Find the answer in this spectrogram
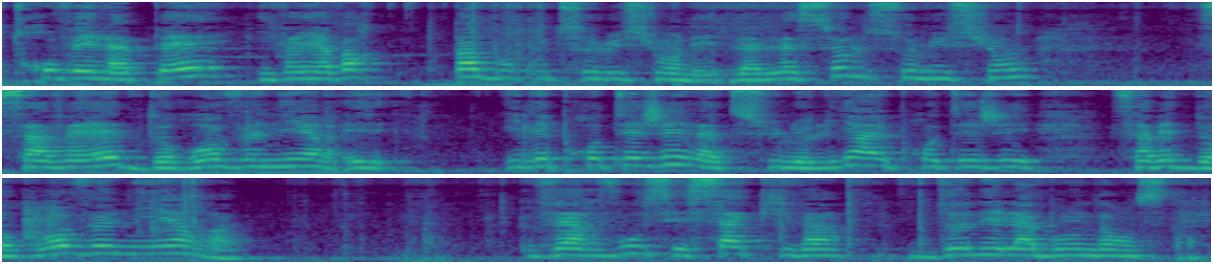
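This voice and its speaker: A woman's fairly high voice at a moderate pace, with long, frequent pauses and ordinary pitch variation. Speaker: tarot card reader. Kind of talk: tarot reading video. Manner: halting, many repetitions.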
